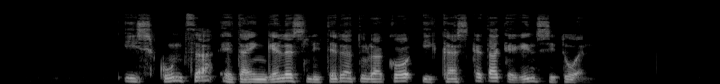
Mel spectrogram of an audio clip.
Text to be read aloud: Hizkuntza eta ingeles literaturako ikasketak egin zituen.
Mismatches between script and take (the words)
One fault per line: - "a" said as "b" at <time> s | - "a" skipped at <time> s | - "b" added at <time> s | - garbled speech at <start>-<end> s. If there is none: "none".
none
